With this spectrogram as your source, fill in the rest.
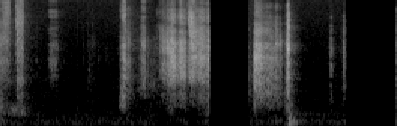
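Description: Fingertips rub and turn the glossy paper pages of a large open hardcover book. The sound is a quiet, bright rustle with short swishes and crinkles as the pages slide and flip, falling to dead silence twice between bursts.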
